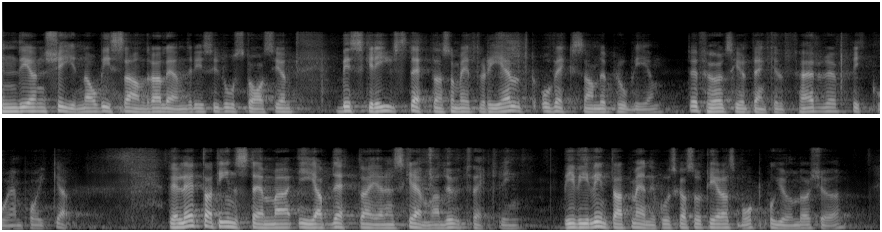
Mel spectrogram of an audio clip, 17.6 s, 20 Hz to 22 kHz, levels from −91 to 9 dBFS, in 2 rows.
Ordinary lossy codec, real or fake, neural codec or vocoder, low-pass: none; fake; codec, 24 kHz, 1.2 kbps, DualCodec; 7.2 kHz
